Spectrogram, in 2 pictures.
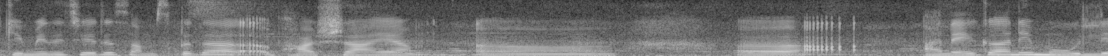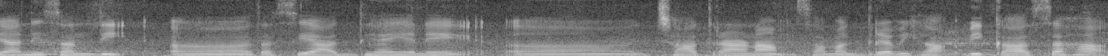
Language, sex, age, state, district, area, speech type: Sanskrit, female, 18-30, Kerala, Thrissur, urban, spontaneous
